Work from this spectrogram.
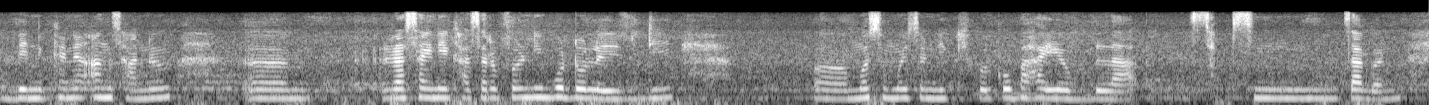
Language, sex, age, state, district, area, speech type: Bodo, female, 18-30, Assam, Chirang, rural, spontaneous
